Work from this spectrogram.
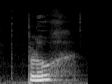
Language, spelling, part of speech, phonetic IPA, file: Czech, pluh, noun, [ˈplux], Cs-pluh.ogg
- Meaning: plough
